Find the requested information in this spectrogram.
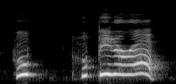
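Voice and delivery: high, loud shocked cry; sudden squeak of shock; shocked outburst. Real, not acted. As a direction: blurt it out in disbelief. Reader shocked by the injuries.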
